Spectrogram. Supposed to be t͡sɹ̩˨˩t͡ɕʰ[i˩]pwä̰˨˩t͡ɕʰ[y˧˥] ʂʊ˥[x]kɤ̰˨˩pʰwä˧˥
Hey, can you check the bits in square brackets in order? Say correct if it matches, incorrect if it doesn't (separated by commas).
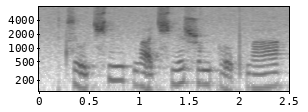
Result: incorrect, incorrect, incorrect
